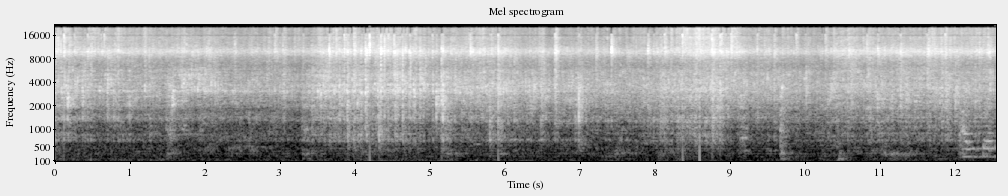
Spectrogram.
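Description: Potatoes fry in hot oil in a wok, hissing and crackling at a steady sizzle. Occasional sharp clinks of stirring and a faint voice in the background.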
